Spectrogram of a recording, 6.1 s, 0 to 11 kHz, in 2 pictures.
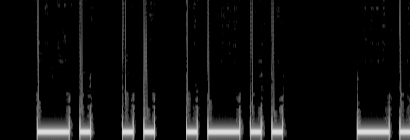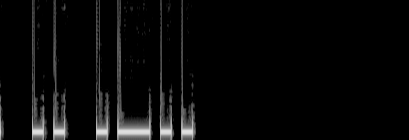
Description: Morse code, heard as a keyed tone, about 15 wpm, 700 Hz. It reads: NIL NIL
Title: Abbreviations Repeated 3x - 15wpm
